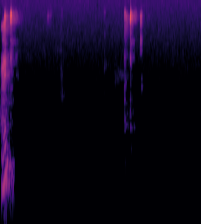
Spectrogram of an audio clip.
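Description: Near silence after a single spoken word, broken by one short, faint click about two and a half seconds in.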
